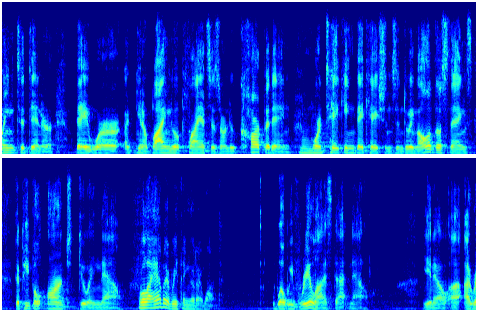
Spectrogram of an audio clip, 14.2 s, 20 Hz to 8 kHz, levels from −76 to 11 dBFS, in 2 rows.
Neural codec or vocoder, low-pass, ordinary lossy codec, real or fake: codec, 16 kHz, 16 kbps, FunCodec, trained on Chinese and English, 50 frames a second; 7.2 kHz; Opus, 32 kbps; fake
